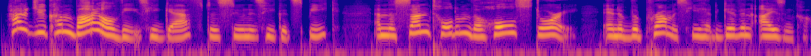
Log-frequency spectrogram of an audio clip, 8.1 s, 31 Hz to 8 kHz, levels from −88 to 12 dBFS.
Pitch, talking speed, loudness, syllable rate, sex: 250 Hz, 230 wpm, -18 LUFS, 5.6 syllables/s, female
